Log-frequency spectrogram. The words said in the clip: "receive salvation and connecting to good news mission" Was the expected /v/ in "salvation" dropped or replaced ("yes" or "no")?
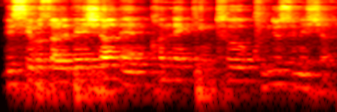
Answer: yes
